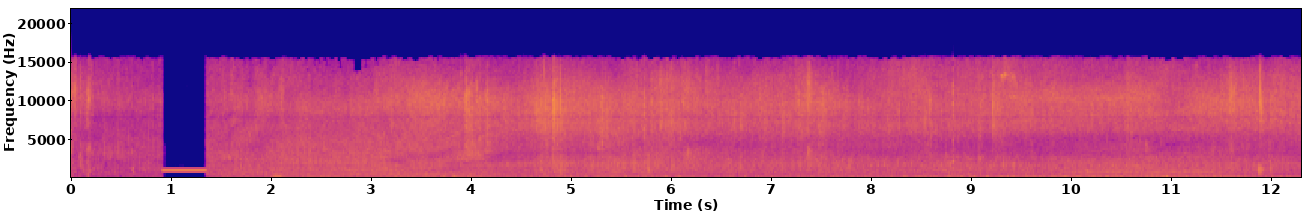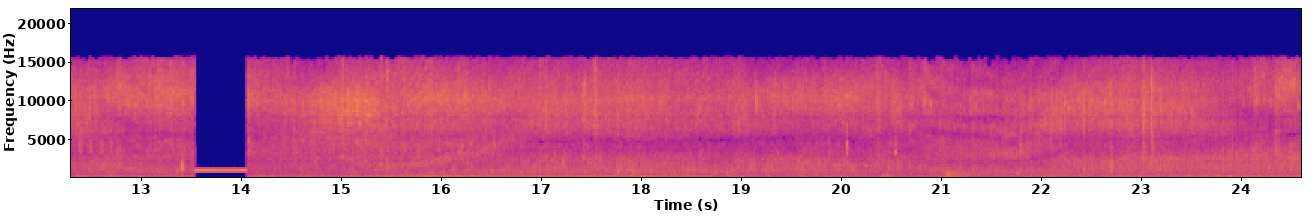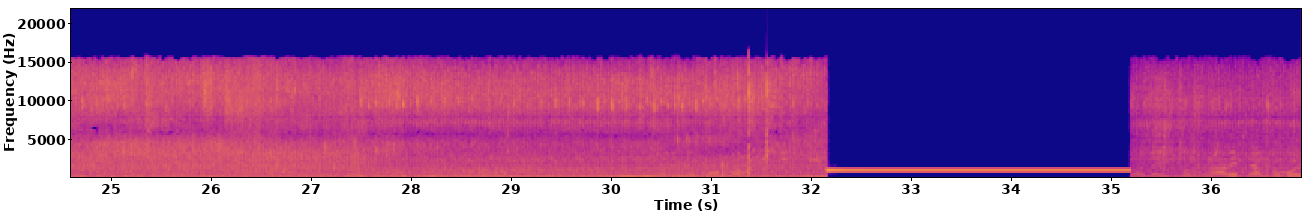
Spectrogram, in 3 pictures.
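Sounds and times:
car driving through puddles: 0.0s - 32.2s, 35.2s - 36.9s
street noise: 0.0s - 32.2s, 35.2s - 36.9s
censor bleep: 0.9s - 1.4s, 13.6s - 14.1s, 32.2s - 35.2s.

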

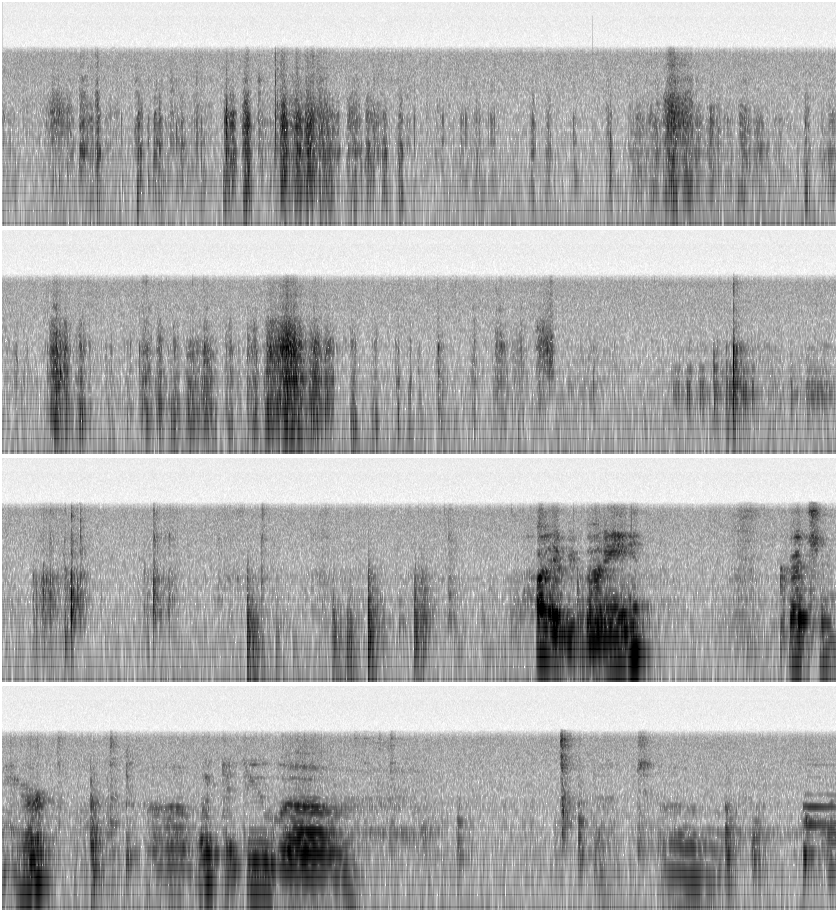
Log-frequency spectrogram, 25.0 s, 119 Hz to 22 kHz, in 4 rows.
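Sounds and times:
rustling: 0.0s - 16.5s
low steady hum: 0.0s - 25.0s
light knocks of handling things: 12.8s - 16.0s.

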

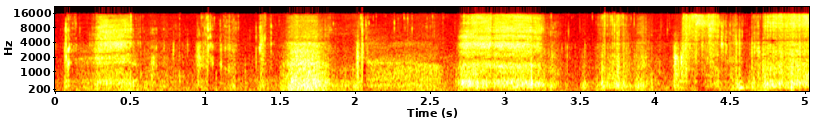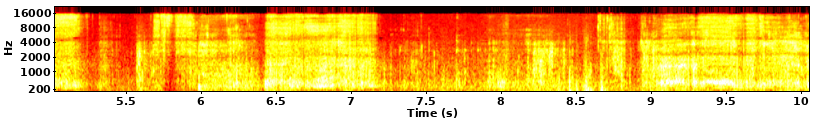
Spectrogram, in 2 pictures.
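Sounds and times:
noodle slurping: 0.0s - 10.0s.

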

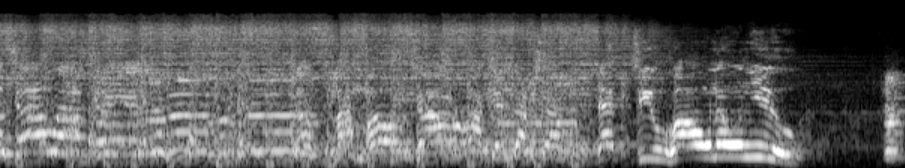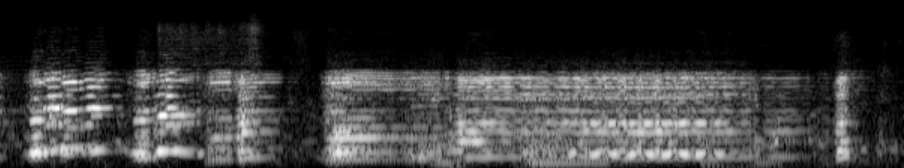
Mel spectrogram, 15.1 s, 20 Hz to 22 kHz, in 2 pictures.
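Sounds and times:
held harmonica chord: 0.0s - 5.7s, 6.7s - 14.9s
stepping bass line: 0.0s - 6.2s
harmonica phrases: 0.0s - 15.0s.

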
